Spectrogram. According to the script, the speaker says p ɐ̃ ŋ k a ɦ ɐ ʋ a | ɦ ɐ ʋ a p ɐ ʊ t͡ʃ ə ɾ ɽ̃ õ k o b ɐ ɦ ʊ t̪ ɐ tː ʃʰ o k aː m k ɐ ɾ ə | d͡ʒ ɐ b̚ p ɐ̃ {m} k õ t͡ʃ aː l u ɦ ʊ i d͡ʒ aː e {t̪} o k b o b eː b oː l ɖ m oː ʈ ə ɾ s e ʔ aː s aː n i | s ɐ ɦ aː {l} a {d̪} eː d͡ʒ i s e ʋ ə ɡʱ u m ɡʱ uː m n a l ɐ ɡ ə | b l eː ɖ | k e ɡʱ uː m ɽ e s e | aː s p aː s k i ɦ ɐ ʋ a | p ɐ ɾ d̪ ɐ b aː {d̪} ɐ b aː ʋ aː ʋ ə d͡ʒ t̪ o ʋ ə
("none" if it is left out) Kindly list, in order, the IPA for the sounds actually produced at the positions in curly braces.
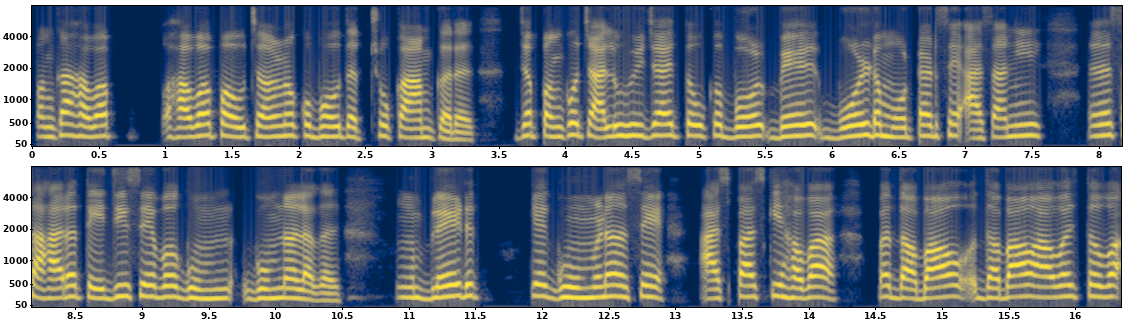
ŋ, t̪, ɾ, t̪, d̪

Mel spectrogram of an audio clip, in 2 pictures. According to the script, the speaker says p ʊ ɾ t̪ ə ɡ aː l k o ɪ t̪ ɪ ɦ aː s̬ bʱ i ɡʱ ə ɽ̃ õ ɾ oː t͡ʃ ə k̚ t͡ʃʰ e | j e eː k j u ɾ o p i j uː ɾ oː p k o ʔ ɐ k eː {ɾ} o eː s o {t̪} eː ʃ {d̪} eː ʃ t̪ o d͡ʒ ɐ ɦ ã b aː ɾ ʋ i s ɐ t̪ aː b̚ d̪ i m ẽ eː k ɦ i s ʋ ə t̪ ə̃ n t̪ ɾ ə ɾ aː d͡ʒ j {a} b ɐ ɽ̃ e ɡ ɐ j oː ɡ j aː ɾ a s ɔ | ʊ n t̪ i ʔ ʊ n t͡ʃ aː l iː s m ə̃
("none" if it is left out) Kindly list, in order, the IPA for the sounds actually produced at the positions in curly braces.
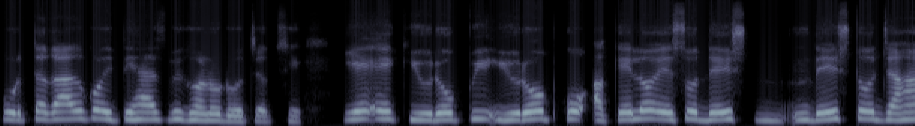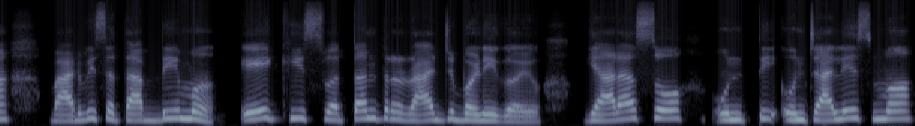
l, d̪, d̪, ə

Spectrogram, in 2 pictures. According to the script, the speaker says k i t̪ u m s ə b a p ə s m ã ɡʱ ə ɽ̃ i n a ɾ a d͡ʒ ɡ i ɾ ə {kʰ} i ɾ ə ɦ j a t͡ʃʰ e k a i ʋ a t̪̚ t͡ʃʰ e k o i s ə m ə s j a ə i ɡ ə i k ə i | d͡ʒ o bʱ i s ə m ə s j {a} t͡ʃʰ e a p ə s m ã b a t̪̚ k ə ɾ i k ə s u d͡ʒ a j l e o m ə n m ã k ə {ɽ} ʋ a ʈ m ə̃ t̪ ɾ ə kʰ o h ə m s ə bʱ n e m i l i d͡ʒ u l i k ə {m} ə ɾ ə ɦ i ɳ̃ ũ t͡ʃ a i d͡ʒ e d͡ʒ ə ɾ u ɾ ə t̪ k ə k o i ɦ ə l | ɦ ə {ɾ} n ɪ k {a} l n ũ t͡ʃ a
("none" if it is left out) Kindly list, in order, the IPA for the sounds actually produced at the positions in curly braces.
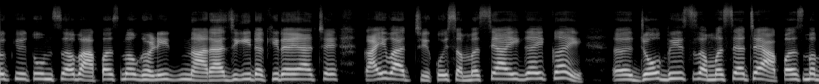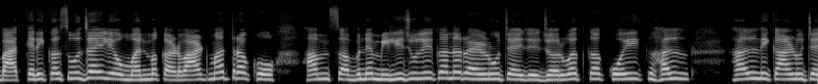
kʰ, a, ɽ, n, l, a

